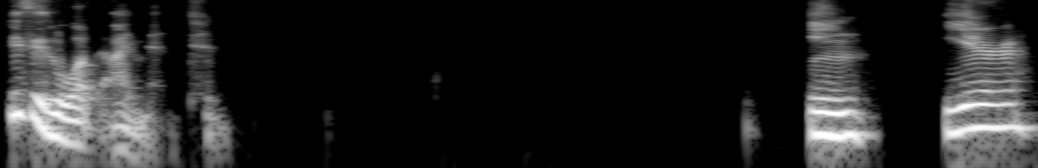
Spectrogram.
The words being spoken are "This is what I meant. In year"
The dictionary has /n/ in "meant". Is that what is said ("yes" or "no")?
yes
